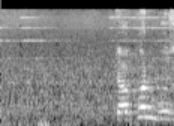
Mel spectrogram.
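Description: A pause in a woman's talk with only a low background rumble and a short low thump about half a second in; she starts speaking again near the end.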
